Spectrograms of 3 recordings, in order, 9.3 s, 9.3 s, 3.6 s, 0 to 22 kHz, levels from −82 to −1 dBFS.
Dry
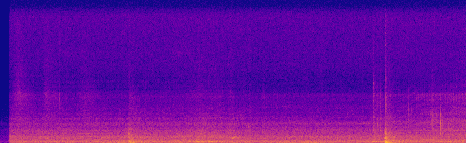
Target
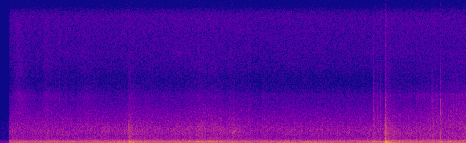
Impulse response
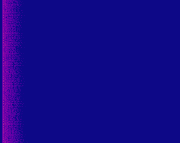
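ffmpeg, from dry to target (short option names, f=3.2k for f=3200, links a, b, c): -filter_complex "[0:a]equalizer=f=9.1k:w=2.9:g=-7.5,acrossover=split=480|5800[a][b][c];[b]aeval=exprs='abs(val(0))':c=same[d];[a][d][c]amix=inputs=3:normalize=0,volume=-4dB"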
